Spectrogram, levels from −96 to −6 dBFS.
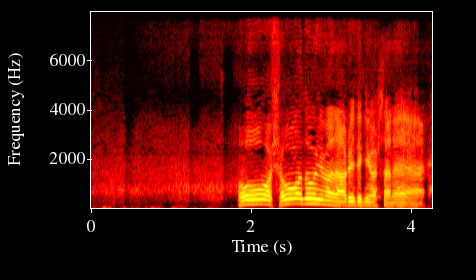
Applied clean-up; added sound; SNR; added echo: neural mask model Resemble Enhance denoiser.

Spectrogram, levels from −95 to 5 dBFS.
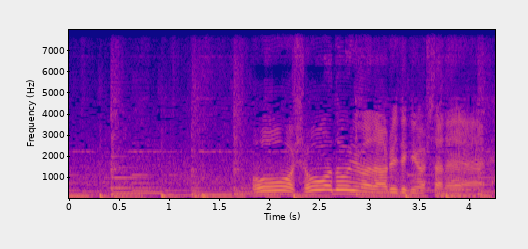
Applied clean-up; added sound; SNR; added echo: none; none; none; none.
